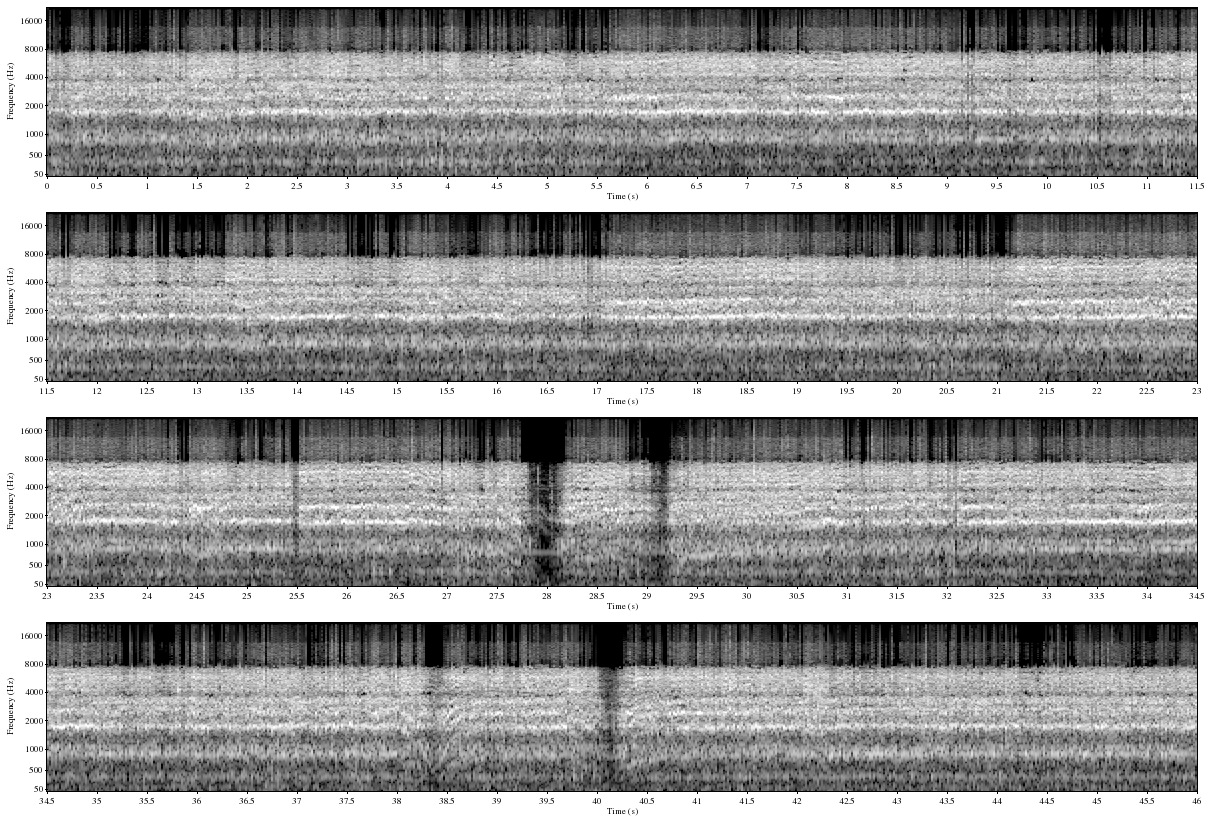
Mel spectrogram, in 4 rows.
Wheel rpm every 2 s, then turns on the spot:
230, 230, 230, 230, 230, 230, 230, 230, 230, 220, 230, 220, 220, 190, 110, 220, 230, 230, 230, 140, 160, 230, 230.
none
